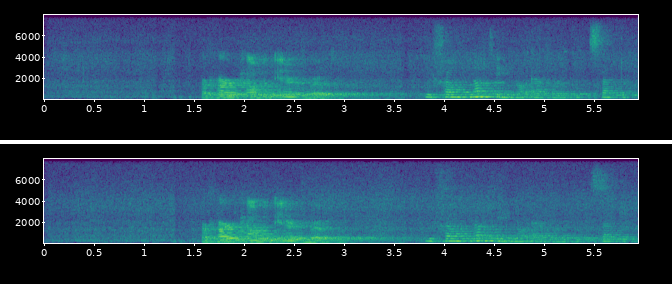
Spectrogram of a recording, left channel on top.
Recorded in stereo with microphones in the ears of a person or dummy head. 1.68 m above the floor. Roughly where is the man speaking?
Centre.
